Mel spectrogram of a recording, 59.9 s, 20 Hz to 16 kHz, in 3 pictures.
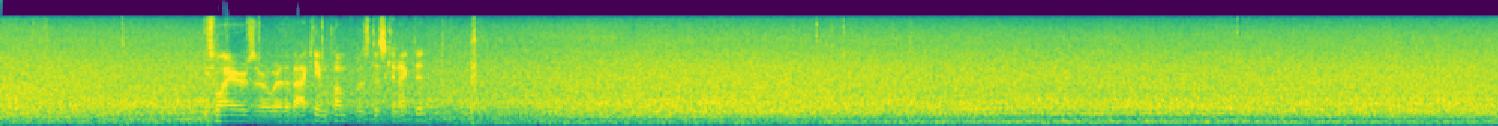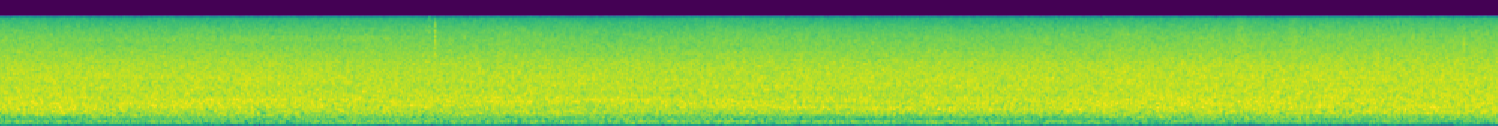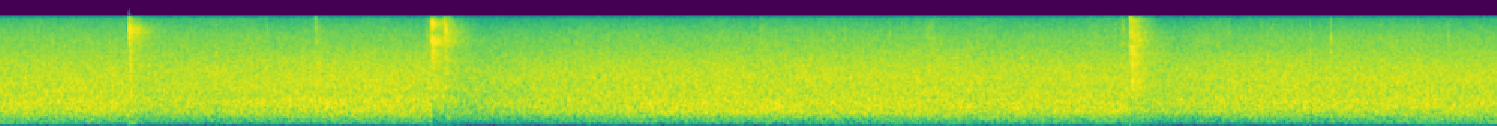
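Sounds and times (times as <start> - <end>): industrial machinery running: 0.0 - 59.9
low hum: 0.0 - 59.9
short sharp click: 55.0 - 55.3.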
